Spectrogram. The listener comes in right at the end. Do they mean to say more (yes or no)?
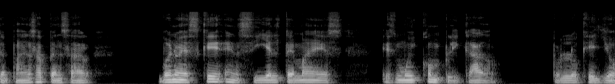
no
